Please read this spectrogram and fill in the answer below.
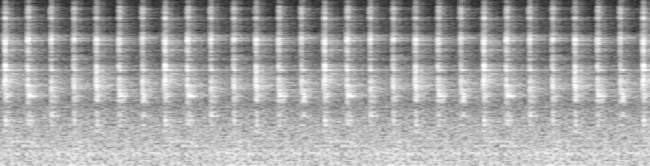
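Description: Ticking clock sound effect used as a countdown timer, giving a rapid, even tick several times a second while the time to answer the quiz question runs out.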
